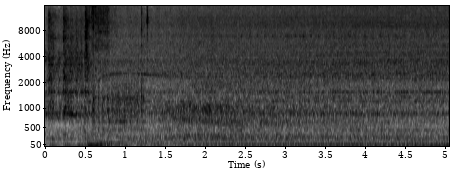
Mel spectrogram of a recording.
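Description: Holden VR Commodore ute's 3.8-litre V6 restarting hot: it catches within the first second with a brief flare in revs, then settles into a steady idle. It is running on a swapped-in VN V6 automatic engine computer and starts readily.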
